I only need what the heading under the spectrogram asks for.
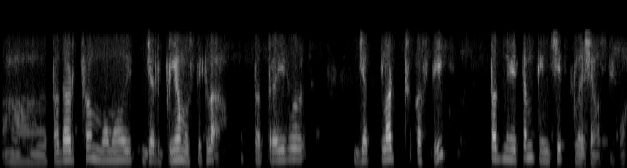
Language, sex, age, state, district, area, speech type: Sanskrit, male, 30-45, West Bengal, North 24 Parganas, urban, conversation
